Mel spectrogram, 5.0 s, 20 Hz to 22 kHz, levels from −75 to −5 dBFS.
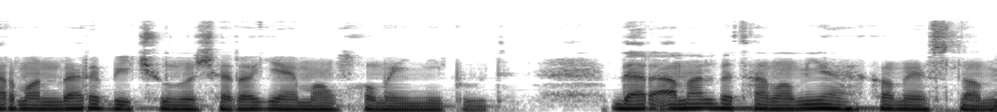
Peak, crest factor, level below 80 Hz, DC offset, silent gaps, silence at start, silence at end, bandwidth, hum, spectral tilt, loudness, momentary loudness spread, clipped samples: -2 dBFS; 10 dB; -28 dBFS; under 0.1%; none; 0 s; 0 s; 11.5 kHz; none; -7 dB/octave; -14 LUFS; 14 LU; under 0.1%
